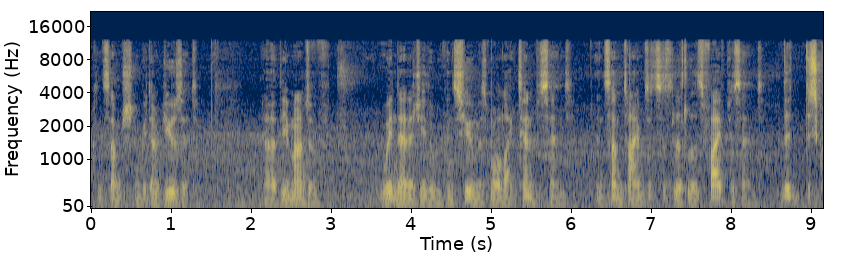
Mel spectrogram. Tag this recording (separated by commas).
Speech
